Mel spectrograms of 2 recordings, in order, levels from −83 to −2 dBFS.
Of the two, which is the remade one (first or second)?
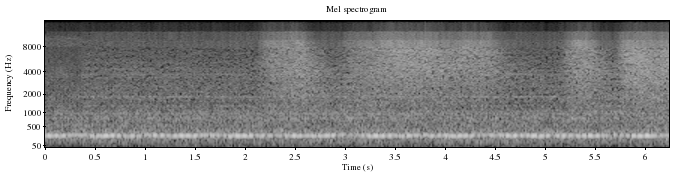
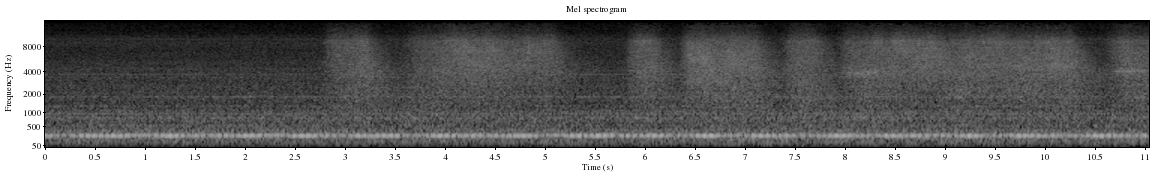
first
